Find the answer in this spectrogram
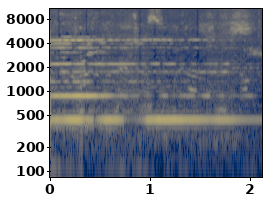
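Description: Solo violin holding two long notes at the same pitch, with a brief break between them; the second note fades away near the end.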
